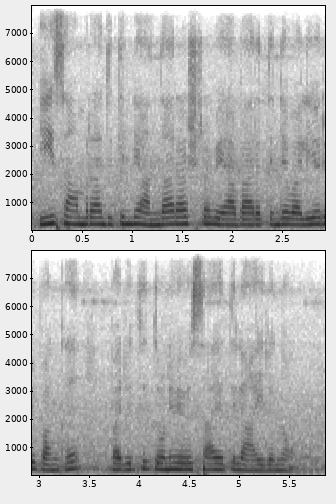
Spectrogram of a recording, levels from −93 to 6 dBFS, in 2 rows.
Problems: constant background noise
